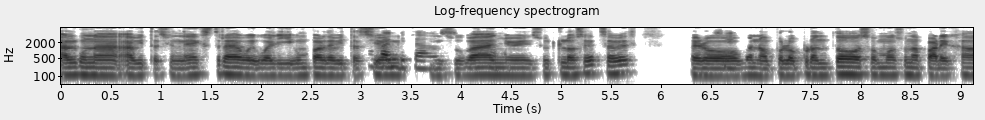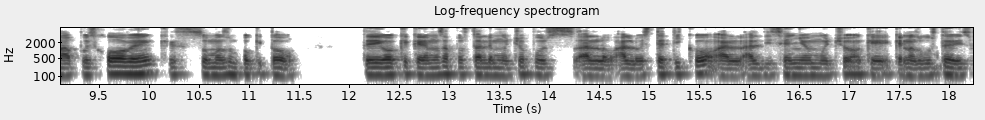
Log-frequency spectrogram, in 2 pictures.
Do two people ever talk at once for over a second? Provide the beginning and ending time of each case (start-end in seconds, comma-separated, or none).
3.1-4.4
